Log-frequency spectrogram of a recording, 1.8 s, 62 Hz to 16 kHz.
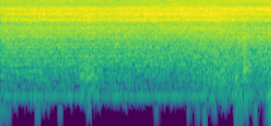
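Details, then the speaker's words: VW Passat intake pressure test, regulator about 10 psi, pumped about 3 lb, after boost loss from detached intake boot: steady air hiss at inlet and blow-off valve only, no extra leak sounds; charge pipes holding. "and I can hold this down there pretty hard and I don't hear nothing leaking so we're good there"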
